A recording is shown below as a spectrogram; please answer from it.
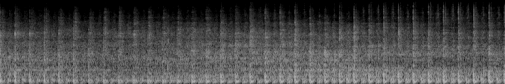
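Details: Honda GX160 5.5 hp four-stroke single on a Danish Bocart off-road go-kart, parked unused 10 years and no-start from stale fuel gumming the carburetor; after carb cleaning, chain removed, choke on, it runs with quick, even popping at steady fast idle, no misses: normal running.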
